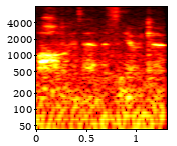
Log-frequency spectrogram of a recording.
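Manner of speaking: hushed aside to the canvas; whisper. Real, not acted. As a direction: breathe it out softly, almost no voice. Soft aside while painting.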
